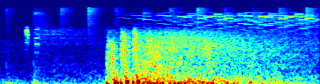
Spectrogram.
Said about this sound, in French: Utilise les grenades chaff pour l'aveugler et balance une grenade dans le cockpit!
